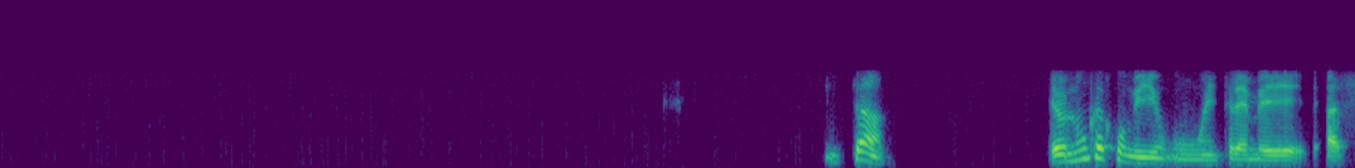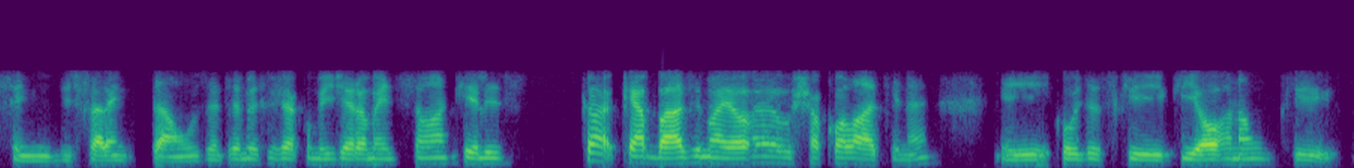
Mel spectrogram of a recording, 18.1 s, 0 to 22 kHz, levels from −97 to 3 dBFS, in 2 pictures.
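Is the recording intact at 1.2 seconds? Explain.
No. At 1.2 s the speech carries G.729 codec damage that runs through the whole clip. The sound is rebuilt from a vocal tract filter, pitch predictor and sparse pulses, which fits an 8 kbit/s stream, so it sounds plainly rough and synthetic. A spectrogram shows energy confined to about 250 Hz to 3.5 kHz, empty above.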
